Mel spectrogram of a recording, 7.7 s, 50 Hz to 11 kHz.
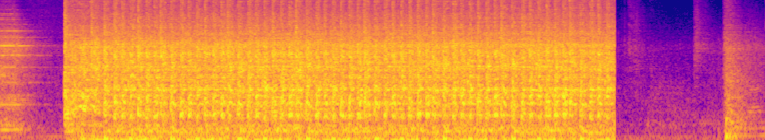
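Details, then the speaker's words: Ford Coyote V8 swapped into a Fox-body, first start attempts: about five seconds of fast, even cranking that never catches, then silence and a sharp, loud backfire; crew suspects timing or firing order, not confirmed; fuel smell noted. "Gonna go to number 1. It's gonna be loud backfires right there. Yeah. You might be in a bad spot. Yeah. Alright. Sometimes they backfire, they'll like ring your ears."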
